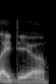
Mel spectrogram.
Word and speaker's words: Aidia: So it's pronounced idea. And everyone always asks me, why do you spell it that way? I mean, the real answer is that that's how you would say, spell idea in Japanese, and I'm Japanese.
